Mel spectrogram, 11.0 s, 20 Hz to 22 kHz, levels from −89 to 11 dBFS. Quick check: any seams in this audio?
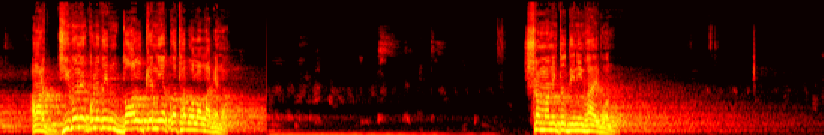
no; 0 cuts

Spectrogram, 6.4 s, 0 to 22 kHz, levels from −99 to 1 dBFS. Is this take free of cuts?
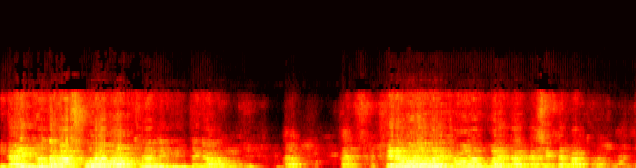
yes; 0 cuts

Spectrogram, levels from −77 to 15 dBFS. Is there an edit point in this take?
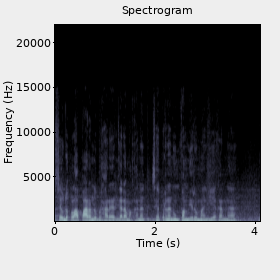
yes; 1 cut; at 1.9 s

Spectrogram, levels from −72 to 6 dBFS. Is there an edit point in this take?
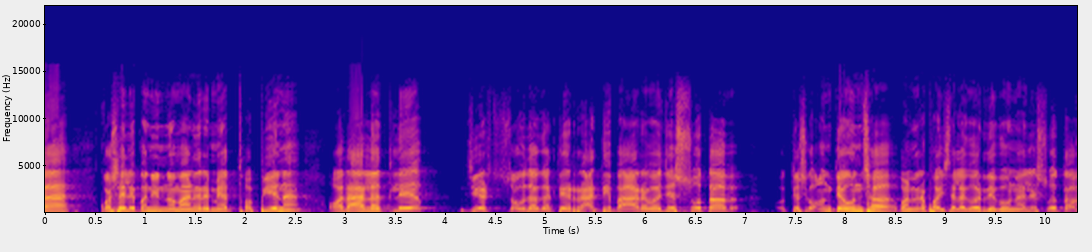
no; 0 cuts

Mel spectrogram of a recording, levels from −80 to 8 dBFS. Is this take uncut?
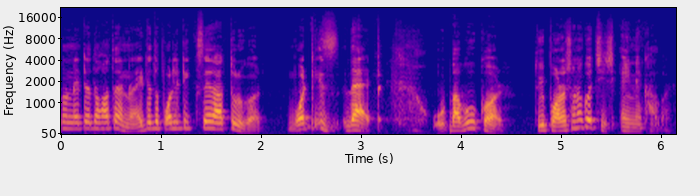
no; 1 cut; at 3.9 s

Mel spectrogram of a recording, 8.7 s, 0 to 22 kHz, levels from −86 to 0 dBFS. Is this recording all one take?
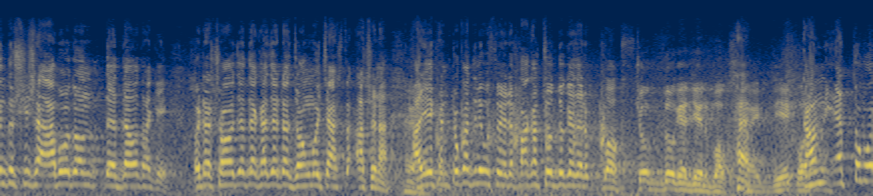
yes; 0 cuts

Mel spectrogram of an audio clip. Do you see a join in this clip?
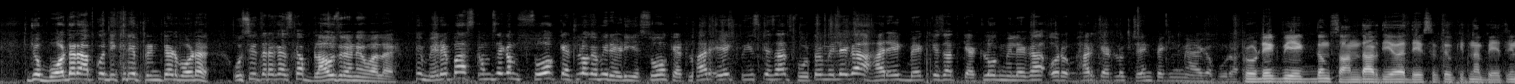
yes; 3 cuts; at 4.1 s, 6.9 s, 12.2 s

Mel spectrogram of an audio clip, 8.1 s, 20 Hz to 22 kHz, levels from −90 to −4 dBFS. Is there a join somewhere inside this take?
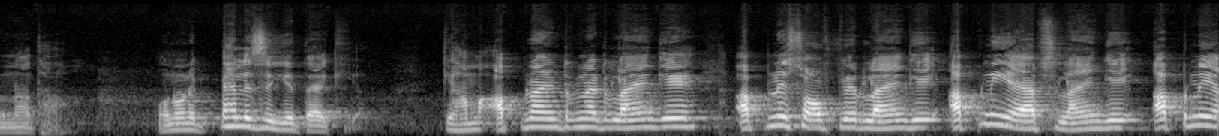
no; 0 cuts

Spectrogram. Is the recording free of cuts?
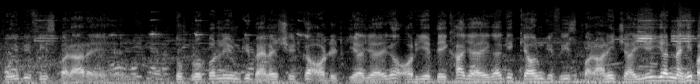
yes; 0 cuts

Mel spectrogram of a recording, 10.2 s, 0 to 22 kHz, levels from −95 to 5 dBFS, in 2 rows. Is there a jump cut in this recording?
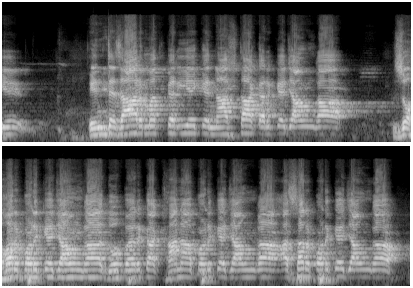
no; 0 cuts

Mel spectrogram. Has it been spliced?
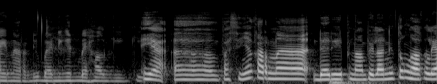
no; 0 cuts

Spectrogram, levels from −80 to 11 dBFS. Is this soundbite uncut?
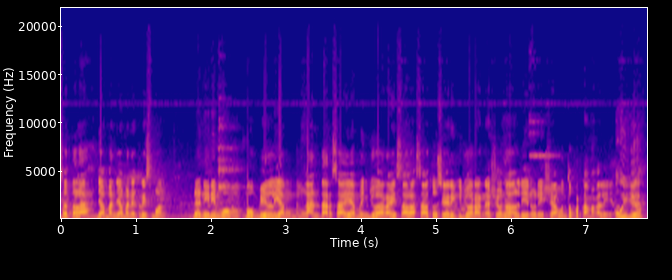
no; 2 cuts; at 1.6 s, 3.2 s

